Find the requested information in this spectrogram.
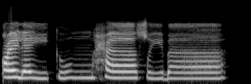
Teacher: یا لین آ گئی ہے تو نرمی سے موڑیں گے، مدلین کریں گے. علیکم، عین کو مستحرک میڈل تھروٹ سے ادا کرنا ہے، میم ساکن پر ہم نے اظہار شفوی کرنا ہے، ٹائم نہیں دینا.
